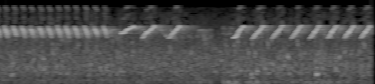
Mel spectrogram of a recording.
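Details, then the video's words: Master recording of white-rumped shama song for contest training: a quick series of high chips gives way to spaced, rising upslurred whistles repeated about every quarter second, with a short gap midway. "masteran murai batu"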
